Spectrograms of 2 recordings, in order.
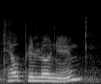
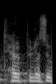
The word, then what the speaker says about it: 테오필로스: 존귀하신 테오필로님, 테오필로라고도 하고, 테오필로스 우리 지금 끝에 S 발음을 해서 테오필로스라고도 하고요.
